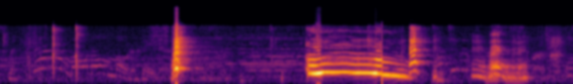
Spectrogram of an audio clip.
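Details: Female Siberian Husky answering her owner's talk with a sustained, level, moaning tone of about a second that droops at the end, among brief clicks, a thump and a short human voice.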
